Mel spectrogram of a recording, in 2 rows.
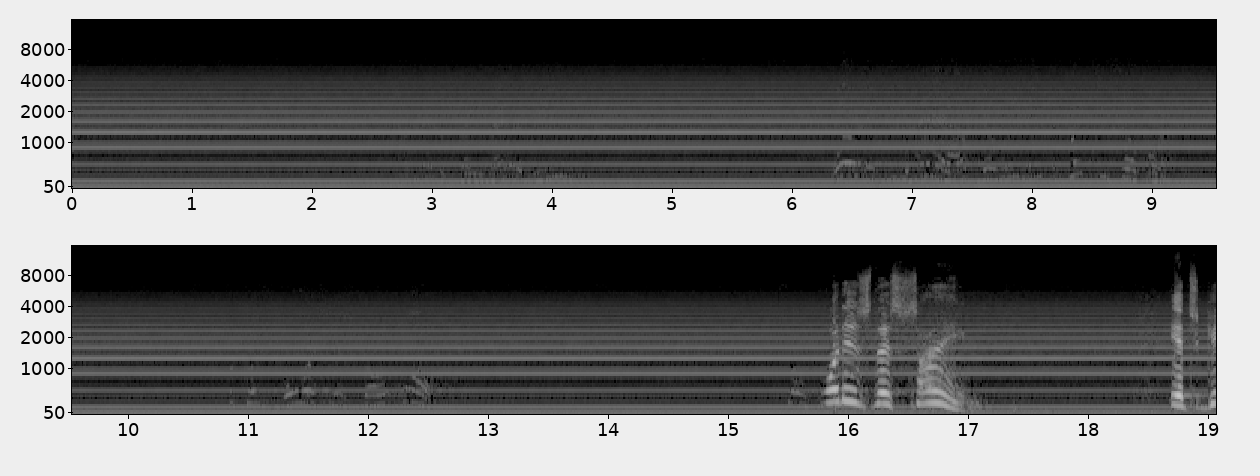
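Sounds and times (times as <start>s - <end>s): electrical hum and buzz: 4.6s - 19.0s
faint distant voice speaking: 10.5s - 12.8s, 15.4s - 17.1s.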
